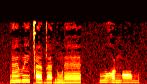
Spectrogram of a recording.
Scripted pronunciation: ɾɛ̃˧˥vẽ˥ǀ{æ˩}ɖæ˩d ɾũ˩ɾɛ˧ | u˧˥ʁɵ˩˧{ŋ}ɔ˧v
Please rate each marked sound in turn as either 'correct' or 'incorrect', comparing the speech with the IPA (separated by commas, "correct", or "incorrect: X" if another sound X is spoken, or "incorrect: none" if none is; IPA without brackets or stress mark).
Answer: correct, correct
